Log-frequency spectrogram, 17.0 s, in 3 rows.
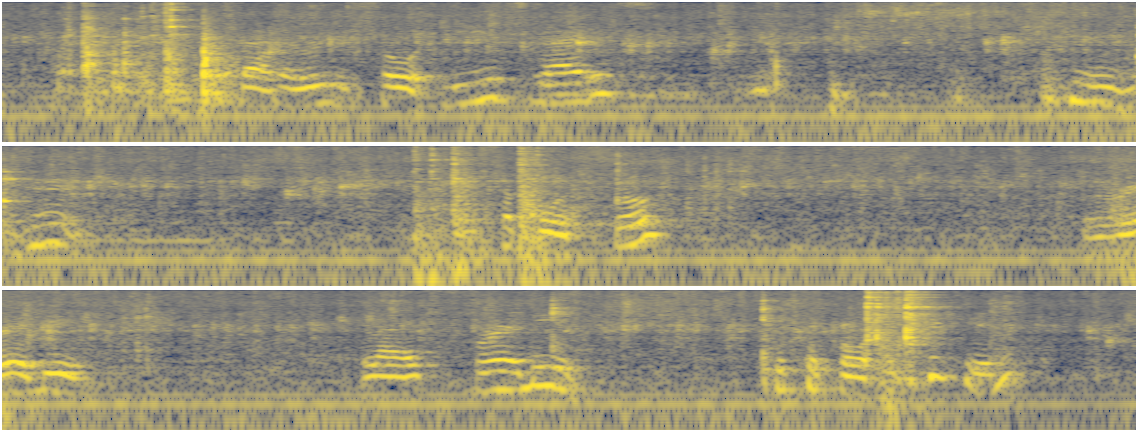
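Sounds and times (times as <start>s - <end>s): chicken sizzling in hot oil: 0.0s - 17.0s
cookware clattering: 0.3s - 1.2s, 7.7s - 8.9s, 15.1s - 16.2s.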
